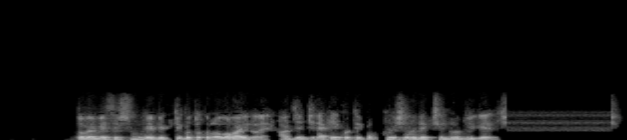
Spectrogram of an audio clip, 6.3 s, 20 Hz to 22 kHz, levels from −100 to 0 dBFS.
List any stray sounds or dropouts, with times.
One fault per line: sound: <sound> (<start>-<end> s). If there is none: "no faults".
no faults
